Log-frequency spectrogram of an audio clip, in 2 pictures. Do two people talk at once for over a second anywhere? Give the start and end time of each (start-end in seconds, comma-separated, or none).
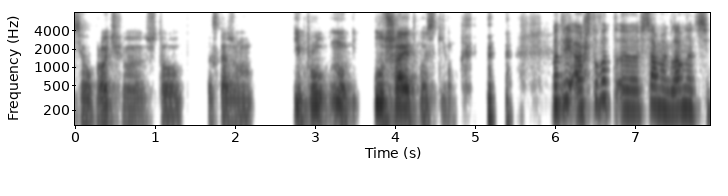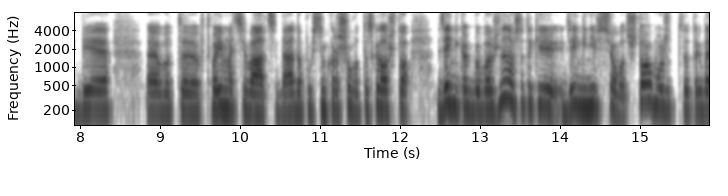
none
